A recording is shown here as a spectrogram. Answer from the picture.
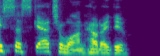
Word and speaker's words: Saskatchewan: Hey Josh, say say Saskatchewan. How'd I do? Saskatchewan. Yeah. How' I do? Saskatchewan.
